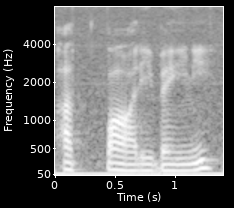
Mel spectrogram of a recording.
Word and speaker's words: الطالبين: will have من هذين الطالبين. In reality it's like L, but the L will be assimilated to the T, and it becomes الطالبين. It's like, just like a pronunciation.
